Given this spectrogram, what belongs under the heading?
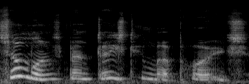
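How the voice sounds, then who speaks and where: A female-sounding voice does a put-on character voice, high in pitch for a woman and at a fairly slow pace. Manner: puzzled, accusing.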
